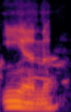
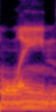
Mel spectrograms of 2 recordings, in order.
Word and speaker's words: Iain: I named him Ian, but we spell it Iain. Looks like Ian, or people call him Lane sometimes.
